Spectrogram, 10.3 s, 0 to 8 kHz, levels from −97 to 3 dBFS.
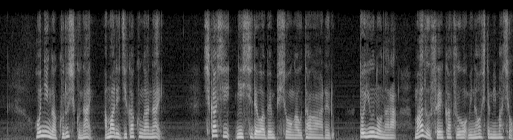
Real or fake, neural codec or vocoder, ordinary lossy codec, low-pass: real; none; none; 7.2 kHz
